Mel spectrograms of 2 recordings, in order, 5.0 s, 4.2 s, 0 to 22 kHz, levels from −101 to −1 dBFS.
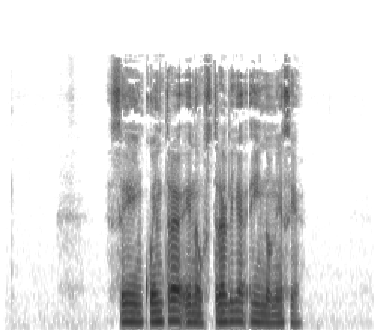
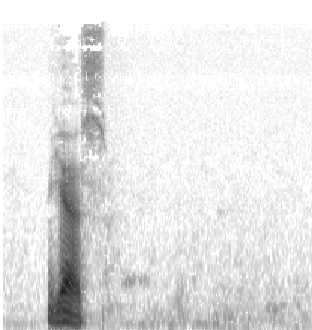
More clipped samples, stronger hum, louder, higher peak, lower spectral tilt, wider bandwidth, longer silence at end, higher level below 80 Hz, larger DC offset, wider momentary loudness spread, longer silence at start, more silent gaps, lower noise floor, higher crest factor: neither; neither; about the same, -25 LUFS vs -23 LUFS; about the same, -6 dBFS vs -6 dBFS; second, -4.5 dB/octave vs -7 dB/octave; second, 11 kHz vs 16.5 kHz; second, 1 s vs 2.85 s; first, -52 dBFS vs -64 dBFS; neither; second, 7 LU vs 22 LU; first, 1.45 s vs 0.65 s; neither; first, -84 dBFS vs -72 dBFS; about the same, 20 dB vs 22 dB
